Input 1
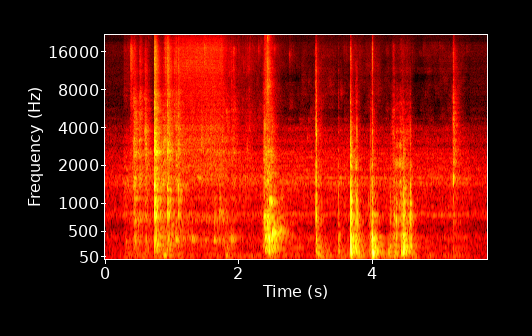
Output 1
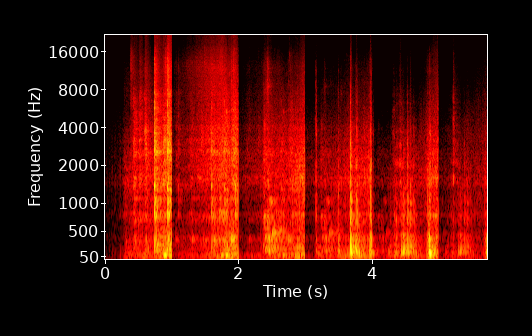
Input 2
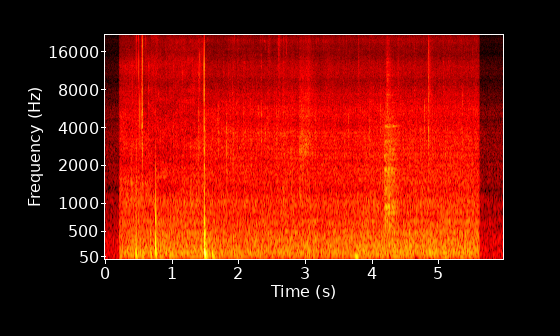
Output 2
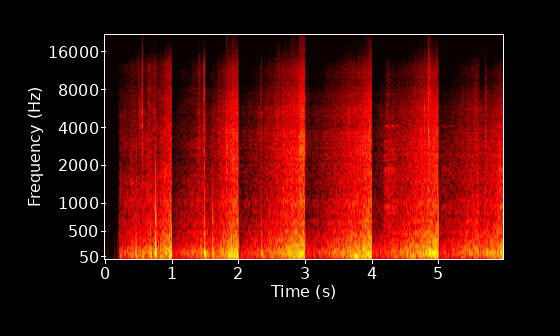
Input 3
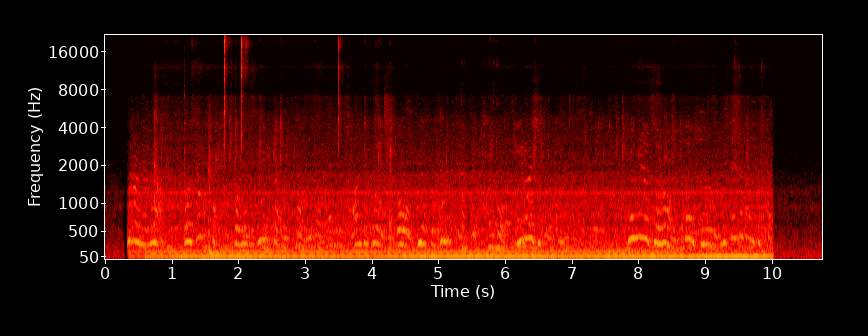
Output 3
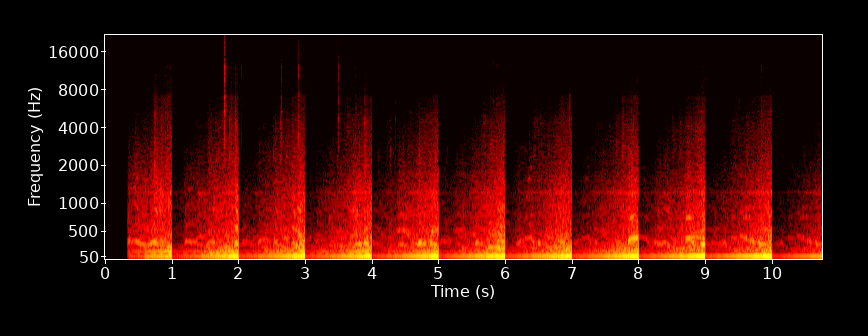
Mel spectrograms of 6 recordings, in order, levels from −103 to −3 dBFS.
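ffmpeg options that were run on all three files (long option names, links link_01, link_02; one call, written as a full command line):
ffmpeg -i in.wav -filter_complex "[0:a]lowpass=11000,bass=frequency=250:gain=11,treble=frequency=4000:gain=-2,acompressor=threshold=-40dB:ratio=2,aeval=exprs='sgn(val(0))*max(abs(val(0))-0.00251,0)':channel_layout=same,asplit=2[link_01][link_02];[link_02]adelay=855,lowpass=frequency=4000:poles=1,volume=-6.5dB,asplit=2[link_03][link_04];[link_04]adelay=855,lowpass=frequency=4000:poles=1,volume=0.4,asplit=2[link_05][link_06];[link_06]adelay=855,lowpass=frequency=4000:poles=1,volume=0.4,asplit=2[link_07][link_08];[link_08]adelay=855,lowpass=frequency=4000:poles=1,volume=0.4,asplit=2[link_09][link_10];[link_10]adelay=855,lowpass=frequency=4000:poles=1,volume=0.4[link_11];[link_01][link_03][link_05][link_07][link_09][link_11]amix=inputs=6:normalize=0,aeval=exprs='val(0)*pow(10,-33*if(lt(mod(-1*n/s,1),2*abs(-1)/1000),1-mod(-1*n/s,1)/(2*abs(-1)/1000),(mod(-1*n/s,1)-2*abs(-1)/1000)/(1-2*abs(-1)/1000))/20)':channel_layout=same,volume=9.5dB" out.wav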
